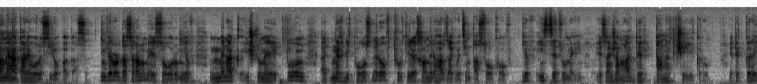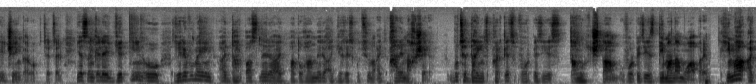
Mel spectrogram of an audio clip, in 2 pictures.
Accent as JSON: {"language": "Armenian", "town": "Shushi", "region": "Nagorno-Karabakh", "country": "Azerbaijan", "tie": "born or raised there", "said": "Ես մեկ-մեկ մտածում եմ, որ ամբողջությամբ գուցե կորցրել ենք այն Շուշին, որը կար իմ մանկության տարածքներում, իմ մանկության մեջ"}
